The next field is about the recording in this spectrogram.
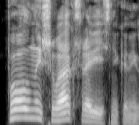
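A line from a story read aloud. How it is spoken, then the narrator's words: Sad sigh. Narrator (Russian): грустно вздохнул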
